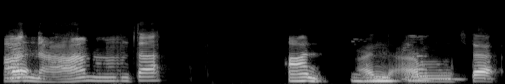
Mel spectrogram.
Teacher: نون کا اظہار کریں گے اظہار کریں گے، اور اس کو چھوٹا کریں گے، ان چھوٹا کریں گے، ان نہیں پڑھیں گے، ان نہیں پڑھیں گے، ان ان اور پڑھیں گے، عین ٹھیک، کو حلق سے نکال لیں گے۔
